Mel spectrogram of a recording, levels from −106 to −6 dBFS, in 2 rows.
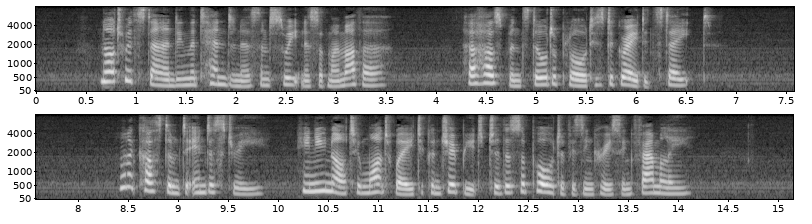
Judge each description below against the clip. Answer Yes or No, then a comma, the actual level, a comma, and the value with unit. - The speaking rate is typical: No, slow, 130 wpm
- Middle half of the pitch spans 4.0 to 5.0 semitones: Yes, average, 4.5 semitones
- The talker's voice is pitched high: Yes, high, 230 Hz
